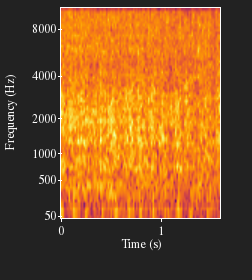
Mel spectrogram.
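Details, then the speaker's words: Honda Supra Fit New motorcycle engine at idle: rough, lumpy running with a fast, uneven low knock under the exhaust beat, like stones inside; engine torn down, worn connecting rod and piston. "Nah suaranya itu kasar seperti ada batunya di dalam itu ya"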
